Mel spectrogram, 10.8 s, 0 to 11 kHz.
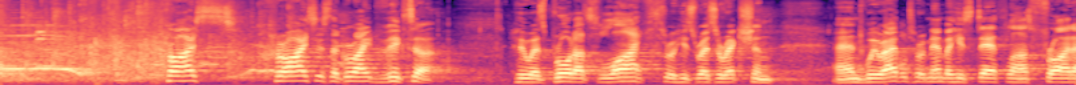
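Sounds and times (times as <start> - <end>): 
church audience cheering and applauding: 0.0 - 3.8
speech: 1.7 - 4.4, 5.2 - 10.7.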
